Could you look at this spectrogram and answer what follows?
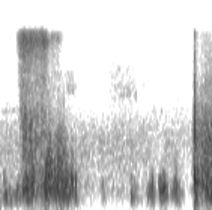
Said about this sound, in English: Yep, and there's the cannon, and they're off.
